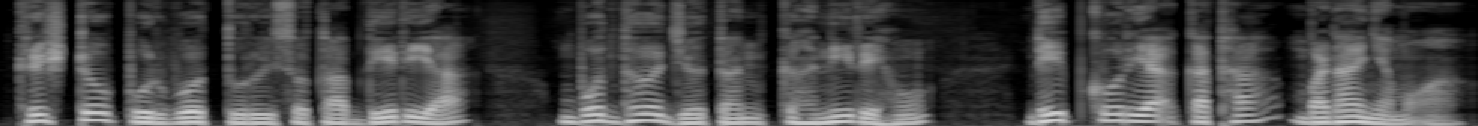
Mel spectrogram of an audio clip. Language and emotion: Santali, neutral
